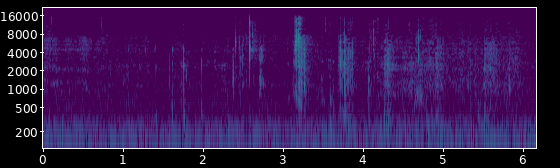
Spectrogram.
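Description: Faint chewing and crunching of a crisp tostada shell, with a few sharper crunches about halfway through.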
